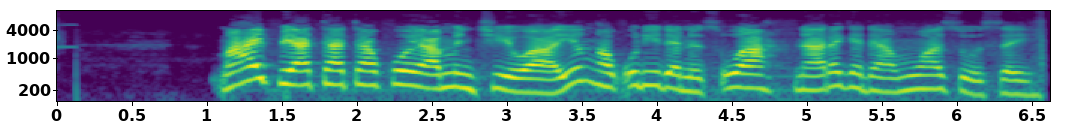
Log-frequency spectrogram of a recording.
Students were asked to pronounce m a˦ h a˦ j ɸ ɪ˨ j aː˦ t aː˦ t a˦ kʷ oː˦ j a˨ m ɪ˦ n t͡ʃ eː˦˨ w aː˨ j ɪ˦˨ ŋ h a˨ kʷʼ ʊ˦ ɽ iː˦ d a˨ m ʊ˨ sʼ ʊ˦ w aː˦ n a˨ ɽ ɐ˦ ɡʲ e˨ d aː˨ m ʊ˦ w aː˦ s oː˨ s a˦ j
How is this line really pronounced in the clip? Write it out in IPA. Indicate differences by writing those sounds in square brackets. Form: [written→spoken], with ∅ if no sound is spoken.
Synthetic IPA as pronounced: m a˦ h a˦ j ɸ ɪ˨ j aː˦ t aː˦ t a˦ kʷ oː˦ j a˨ m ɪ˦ n t͡ʃ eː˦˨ w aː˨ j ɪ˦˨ ŋ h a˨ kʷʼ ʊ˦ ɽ iː˦ d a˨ [m→n] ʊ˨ sʼ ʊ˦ w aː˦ n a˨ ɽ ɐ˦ ɡʲ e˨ d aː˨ m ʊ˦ w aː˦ s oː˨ s a˦ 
